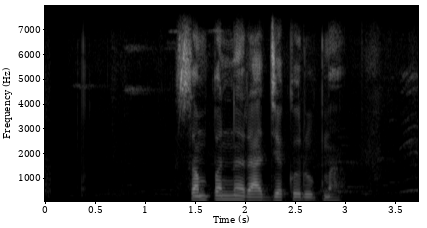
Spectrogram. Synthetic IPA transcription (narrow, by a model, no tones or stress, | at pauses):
sʌmpʌnːʌɾad͡zjʌkoɾupma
